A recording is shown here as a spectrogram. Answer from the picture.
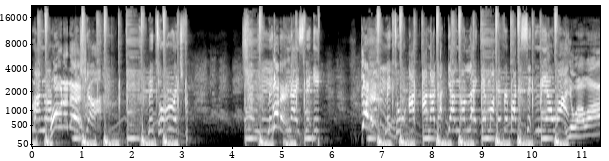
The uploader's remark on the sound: HAPPY RANCH 8TH ANNIVERSARY LIVE AUDIO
